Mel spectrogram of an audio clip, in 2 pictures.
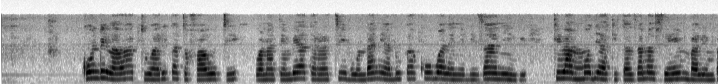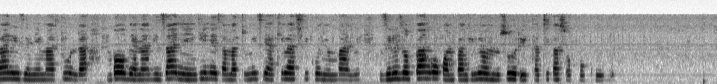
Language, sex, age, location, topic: Swahili, female, 18-24, Dar es Salaam, finance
